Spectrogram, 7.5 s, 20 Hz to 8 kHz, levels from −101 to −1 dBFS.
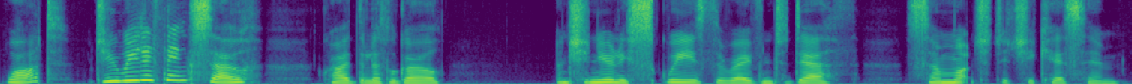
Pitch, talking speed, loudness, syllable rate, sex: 235 Hz, 190 wpm, -21 LUFS, 5.0 syllables/s, female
